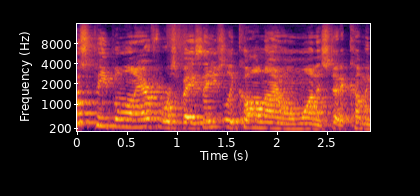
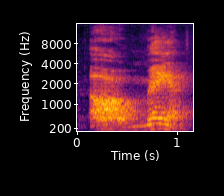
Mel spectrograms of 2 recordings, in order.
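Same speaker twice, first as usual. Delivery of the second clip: normal talking voice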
